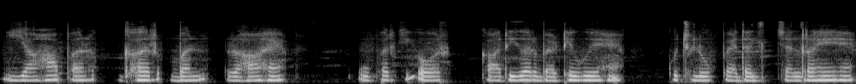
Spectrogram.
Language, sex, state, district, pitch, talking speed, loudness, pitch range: Hindi, female, Chhattisgarh, Jashpur, 195 Hz, 135 wpm, -19 LUFS, 185-200 Hz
